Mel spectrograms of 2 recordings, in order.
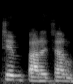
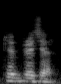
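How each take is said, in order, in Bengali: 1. 'temp'-এর পরের স্বরধ্বনিটি পুরোপুরি উচ্চারিত হয়। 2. 'temp'-এর পরের স্বরধ্বনিটি নীরব থাকে। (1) "আমরা অনেকে এটাকে টেম্পারেচার উচ্চারণ করি, এটা উচ্চারণ কিন্তু টেম্পারেচার না" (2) "এই যে ইটা সাইলেন্ট থাকবে"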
